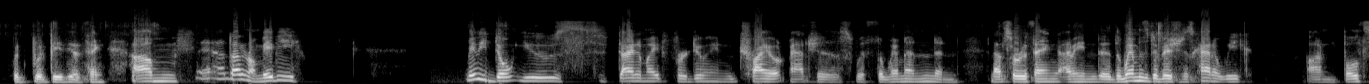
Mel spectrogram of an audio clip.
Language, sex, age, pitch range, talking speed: English, male, 40-59, 120-145 Hz, 175 wpm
